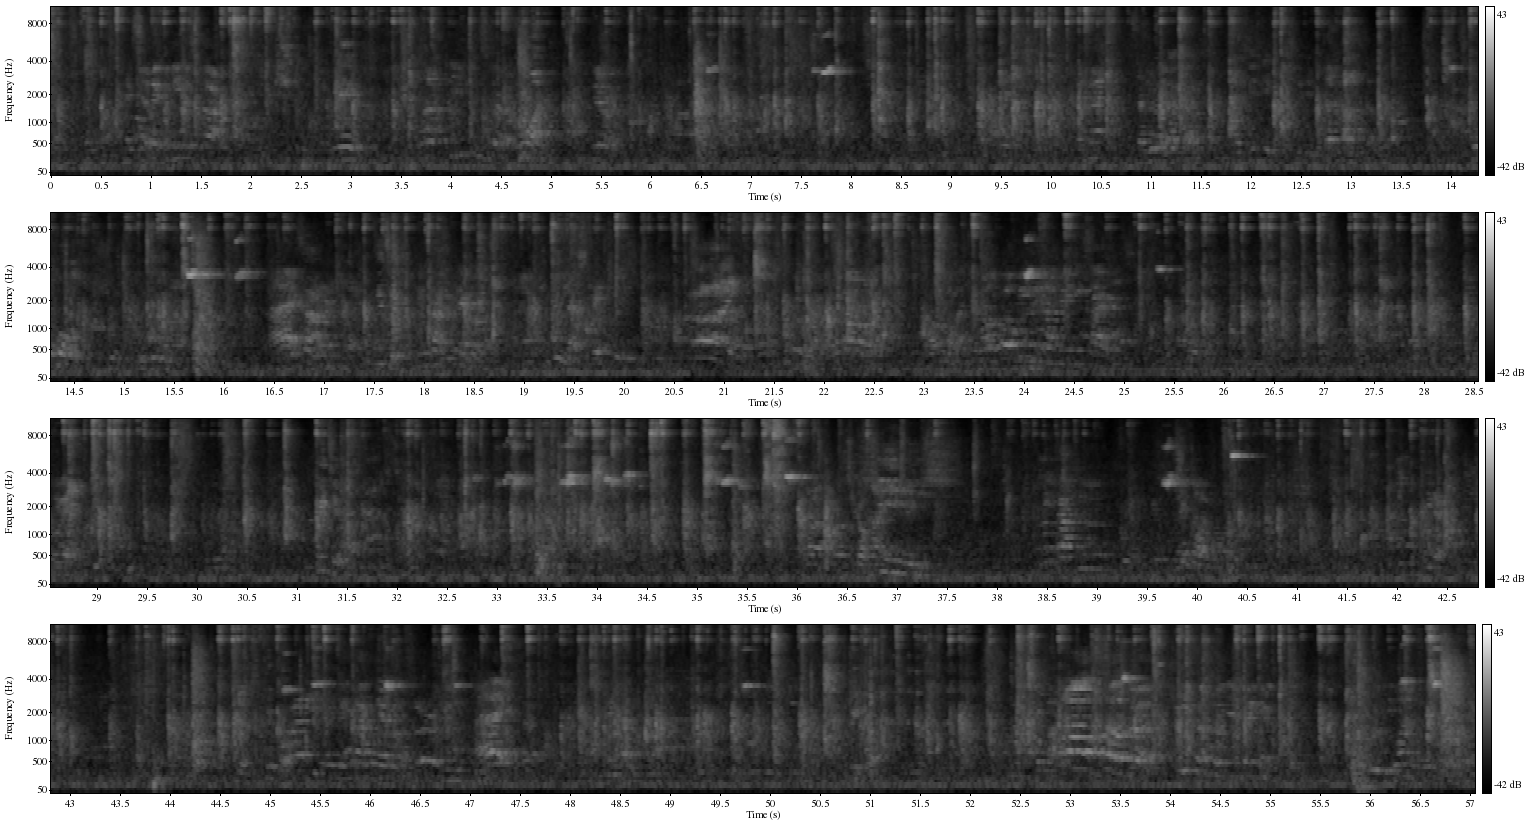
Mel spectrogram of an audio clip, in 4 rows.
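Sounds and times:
voices in a hall: 0.0s - 57.0s
table tennis ball clicking: 24.2s - 29.8s, 30.5s - 36.1s, 46.7s - 56.8s.

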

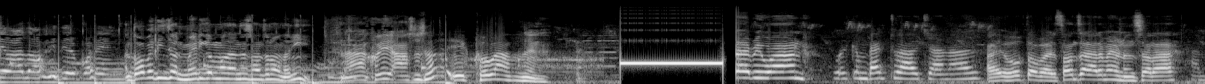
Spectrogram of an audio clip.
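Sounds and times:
high-pitched beep tone: 6.2s - 7.3s.

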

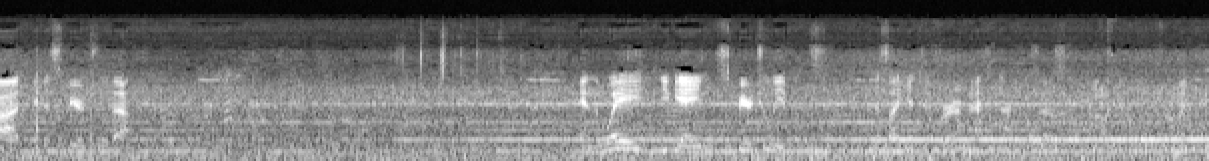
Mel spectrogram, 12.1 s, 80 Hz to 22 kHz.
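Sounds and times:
distant engine drone: 0.0s - 12.0s
steady tones: 0.0s - 12.0s.

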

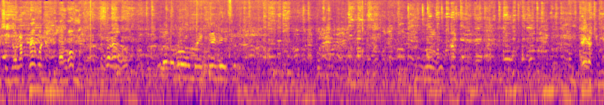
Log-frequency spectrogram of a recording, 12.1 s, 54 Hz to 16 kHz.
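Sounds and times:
car engine and road rumble: 0.0s - 12.0s
music: 0.0s - 12.0s
voices: 0.0s - 12.0s.

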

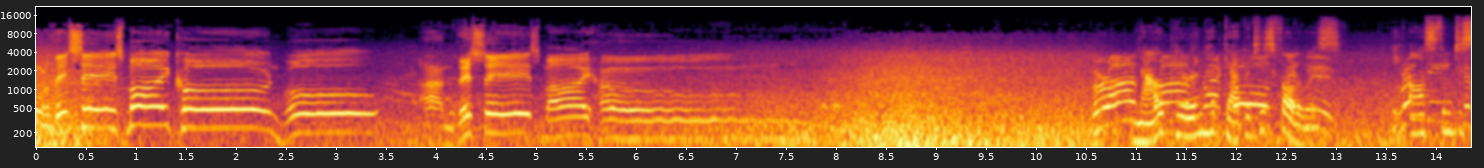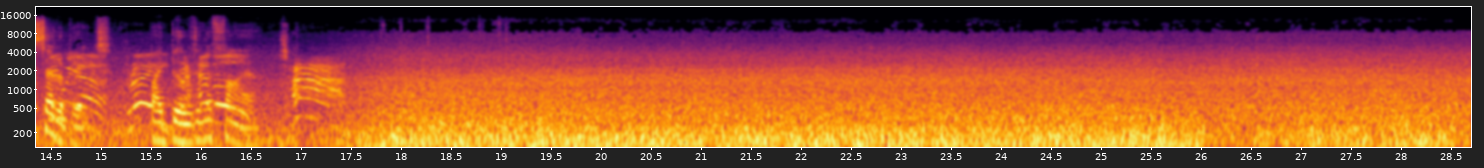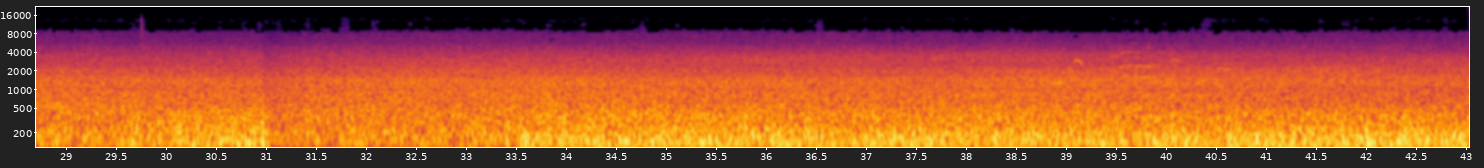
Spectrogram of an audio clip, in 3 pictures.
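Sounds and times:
surf breaking on beach: 4.3s - 13.0s
wind buffeting microphone: 17.5s - 43.0s.

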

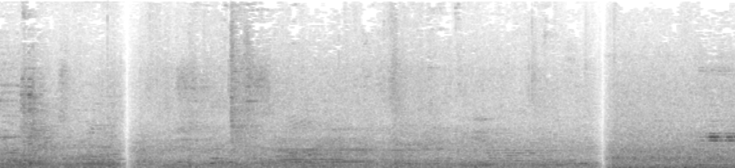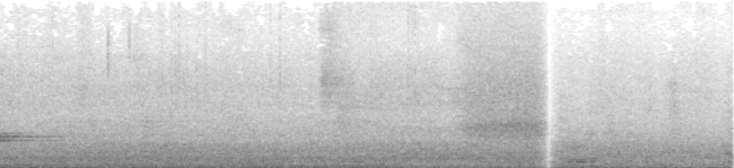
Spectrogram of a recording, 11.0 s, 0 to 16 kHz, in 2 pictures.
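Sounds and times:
rumble of passing vehicles: 4.6s - 11.0s.

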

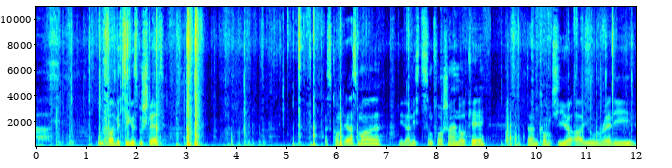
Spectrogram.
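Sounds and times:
cardboard rustling and scraping: 0.2s - 12.0s.

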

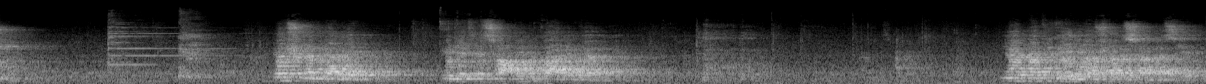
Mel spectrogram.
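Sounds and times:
bell ringing: 1.1s - 2.4s.

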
